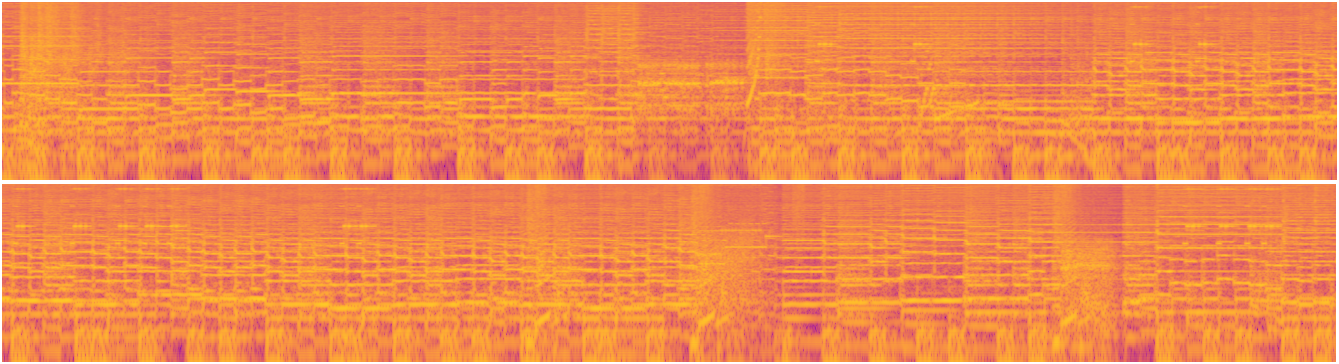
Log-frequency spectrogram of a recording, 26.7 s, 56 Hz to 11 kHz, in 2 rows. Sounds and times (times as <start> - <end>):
Music: 0.0 - 26.6.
